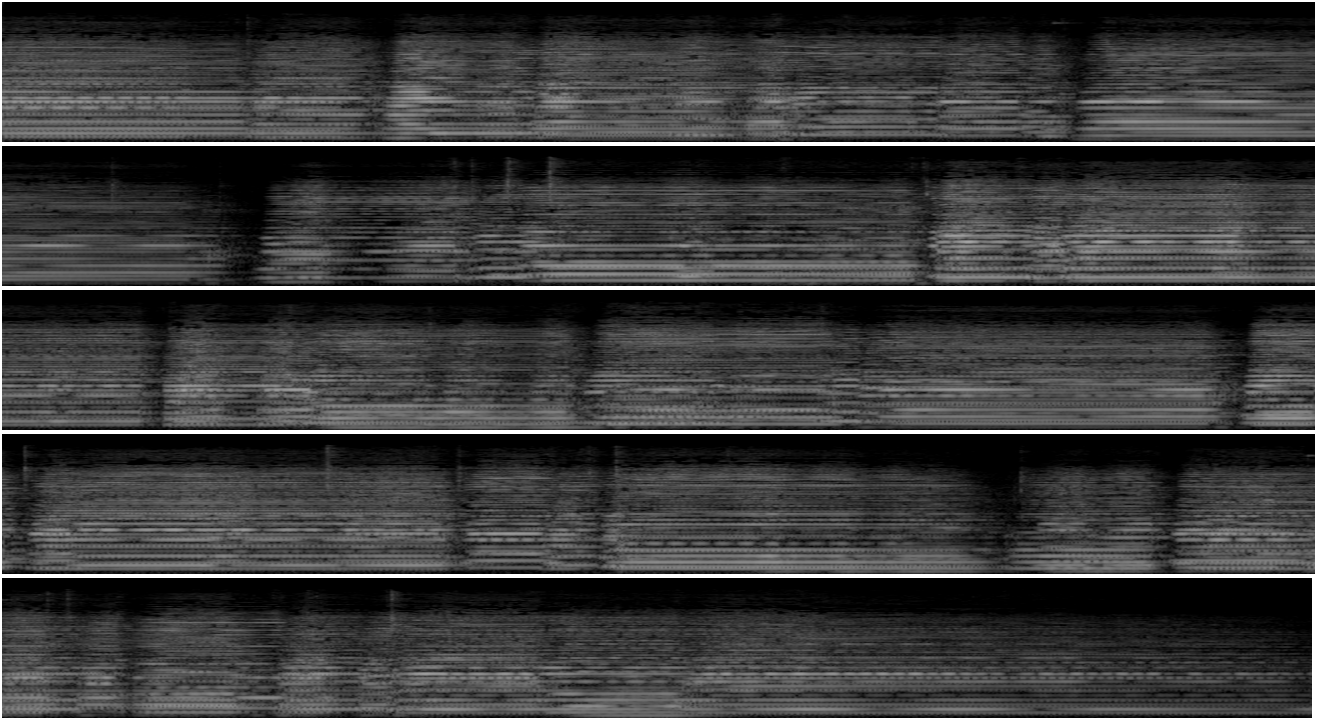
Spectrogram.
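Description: Piano accordion playing a hymn verse: a melody on the keyboard over sustained chords, with low bass notes sounding now and then. It breaks off briefly about eight seconds in. The player is a beginner, who says he made mistakes in every verse and finds the bass buttons hardest.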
